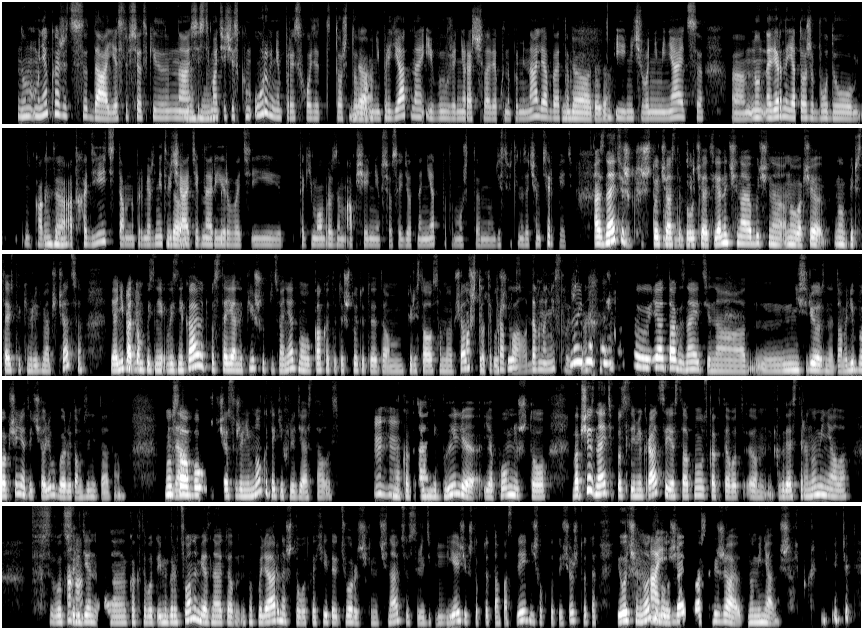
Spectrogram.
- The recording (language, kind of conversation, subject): Russian, unstructured, Как справиться с ситуацией, когда кто-то вас обидел?
- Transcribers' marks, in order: tapping; chuckle; chuckle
